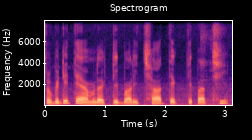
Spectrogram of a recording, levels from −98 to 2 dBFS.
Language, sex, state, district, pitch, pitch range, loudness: Bengali, male, West Bengal, Cooch Behar, 130 Hz, 125-165 Hz, -15 LUFS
